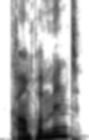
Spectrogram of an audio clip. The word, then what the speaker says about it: component: I guess some people also emphasize the first syllable. Component?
